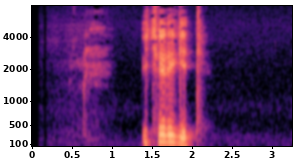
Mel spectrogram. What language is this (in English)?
Turkish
